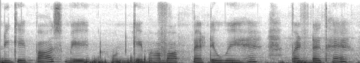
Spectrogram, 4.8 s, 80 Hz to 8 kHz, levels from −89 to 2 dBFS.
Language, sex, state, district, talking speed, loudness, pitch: Hindi, female, Uttar Pradesh, Shamli, 135 wpm, -20 LUFS, 215 Hz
